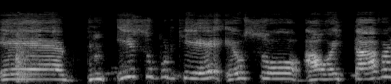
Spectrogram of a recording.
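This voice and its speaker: A woman's high-pitched voice carries ordinary pitch variation. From southern Brazil, Candelária, Rio Grande do Sul. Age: 60s. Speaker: writer and researcher. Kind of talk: interview. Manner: halting, many fillers.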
